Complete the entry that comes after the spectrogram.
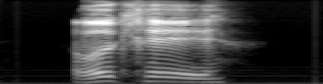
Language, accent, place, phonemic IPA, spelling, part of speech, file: French, France, Lyon, /ʁə.kʁe.e/, recréer, verb, LL-Q150 (fra)-recréer.wav
- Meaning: to recreate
